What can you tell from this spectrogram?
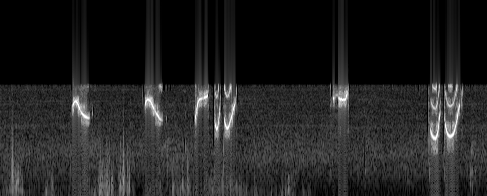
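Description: Shepherd's herding whistle: about eight short, loud whistled notes in small groups. Some fall in pitch, some rise, some dip and rise again, and one holds steady.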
